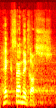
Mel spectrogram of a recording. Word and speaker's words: HeXenagos: How do you pronounce it, Kristof? HeXenagos.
